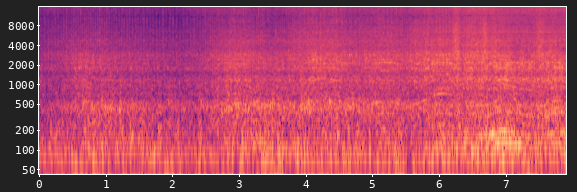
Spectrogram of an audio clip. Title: weird noise when trying to throttle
